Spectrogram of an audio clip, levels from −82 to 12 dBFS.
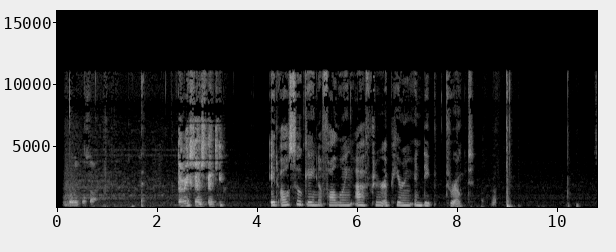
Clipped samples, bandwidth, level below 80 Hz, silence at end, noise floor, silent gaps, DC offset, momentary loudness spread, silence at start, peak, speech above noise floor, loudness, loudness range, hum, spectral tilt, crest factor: under 0.1%; 11.5 kHz; -50 dBFS; 0 s; -65 dBFS; none; under 0.1%; 20 LU; 0.1 s; -2 dBFS; 42 dB; -22 LUFS; 10 LU; none; -2.5 dB/octave; 22 dB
